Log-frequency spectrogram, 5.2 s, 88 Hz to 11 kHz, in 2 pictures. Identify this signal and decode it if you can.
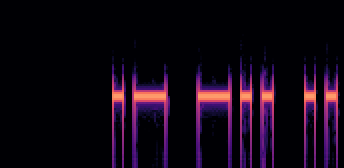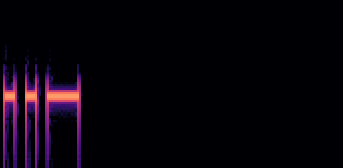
Morse code, heard as a keyed tone, about 15 wpm, 700 Hz. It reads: AD4
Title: USA Call Sign Prefixes - Repeated 2x - 15wpm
